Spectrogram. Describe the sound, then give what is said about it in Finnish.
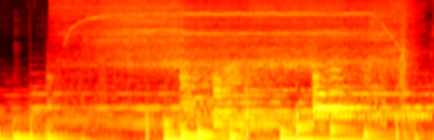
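A high-pitched dental drill spins up with a rising whine, holds a steady piercing whir for several seconds over a low rumble, then winds down near the end. “Hei, soitetaan kerran vielä toi poran ääni tähän.”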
